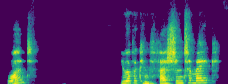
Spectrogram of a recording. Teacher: we do the rising intonation in expressions for clarification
